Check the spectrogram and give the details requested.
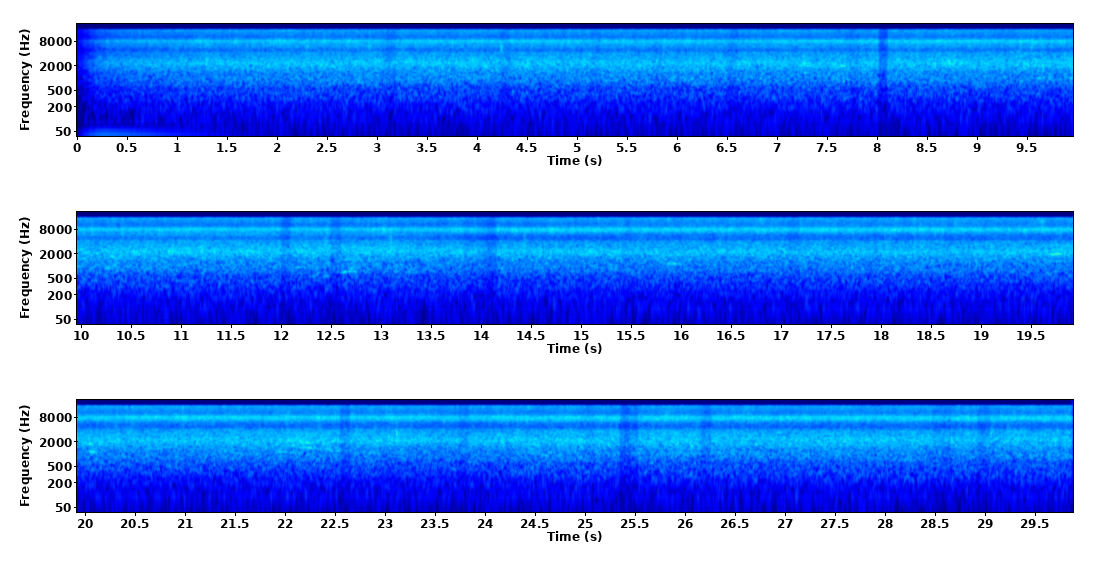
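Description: Heavy tropical downpour falling steadily on leaves and waterlogged ground: an even, unbroken hiss.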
